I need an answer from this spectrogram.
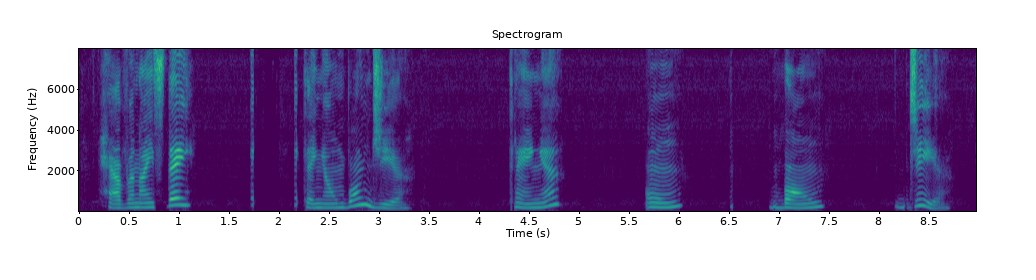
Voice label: Portuguese Nice Day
